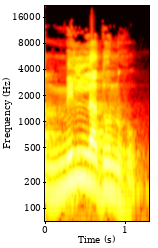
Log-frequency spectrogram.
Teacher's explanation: یہاں پر ادغام ہے اور یہ ادغام بلا غنہ ہے. ادغام بلا غنہ کا معنی کہ ادغام تو ہوگا لیکن یہاں پر غنہ نہیں ہوگا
